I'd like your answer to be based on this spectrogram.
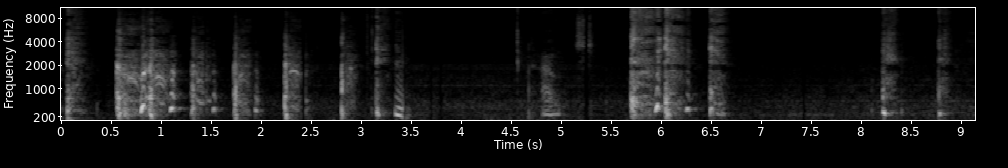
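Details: Clusters of harsh coughing with brief pauses from a female smoker who says she craves a cigarette: prolonged repeated coughing (smoker's cough).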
